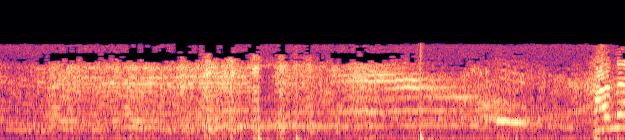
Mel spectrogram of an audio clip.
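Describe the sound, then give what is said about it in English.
A black cat named Satan lets out a long, drawn-out meow that wavers up and down in pitch, fairly loud, with a faint murmur of background noise underneath. “old Nancy, witch of Salem, and Satan, her wise black cat.”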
